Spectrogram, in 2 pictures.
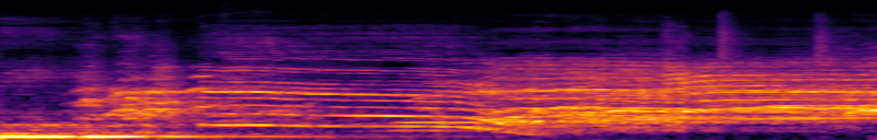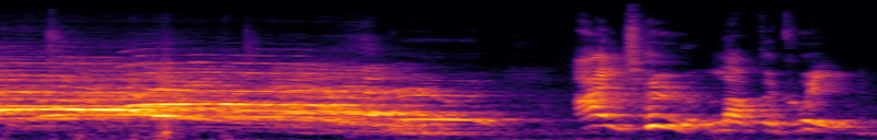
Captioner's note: BOO! And YAY! From audience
